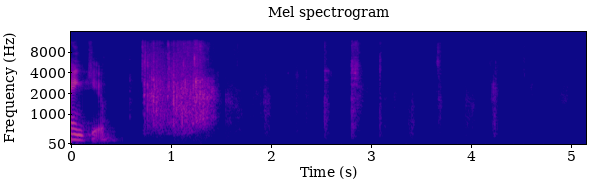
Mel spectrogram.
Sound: audience clapping

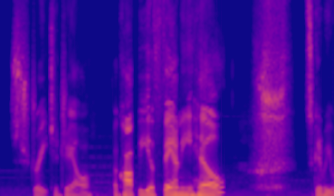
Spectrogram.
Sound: inhales sharply

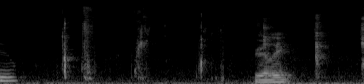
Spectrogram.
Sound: cud chewing

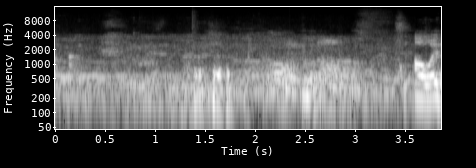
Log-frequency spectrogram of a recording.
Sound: groaning

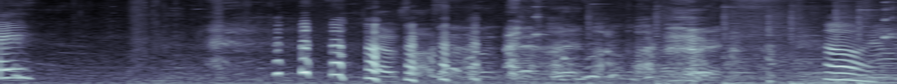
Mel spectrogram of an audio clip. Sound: laughing

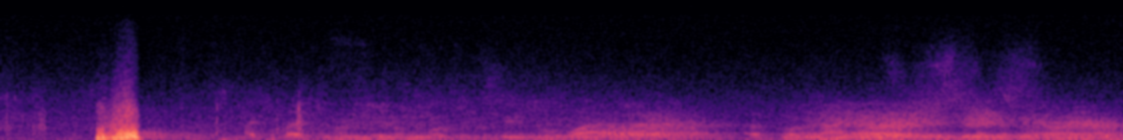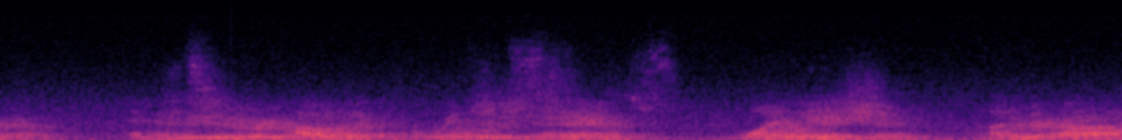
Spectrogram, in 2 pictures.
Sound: reciting the pledge of allegiance

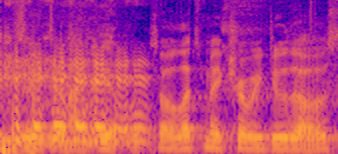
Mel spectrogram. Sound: panelists laughing

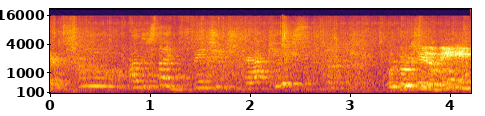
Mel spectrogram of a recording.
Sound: gasp

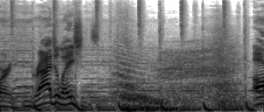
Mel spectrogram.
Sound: whoosh

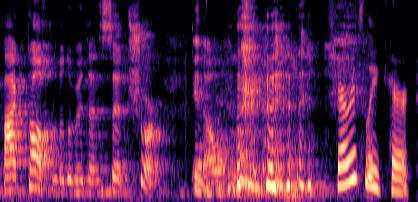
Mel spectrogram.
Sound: laughs

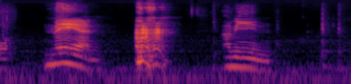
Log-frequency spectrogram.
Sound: clears throat

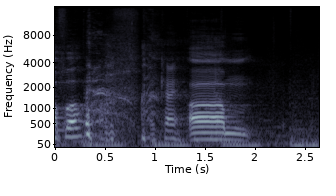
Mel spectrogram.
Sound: Sidemen chuckling

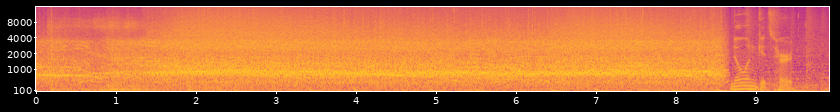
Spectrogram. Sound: crowd cheering; crowd popping off and cheering louder

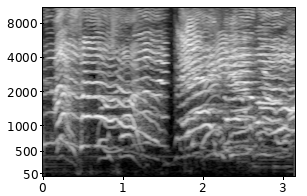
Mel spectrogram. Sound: overlapping enthusiasm

